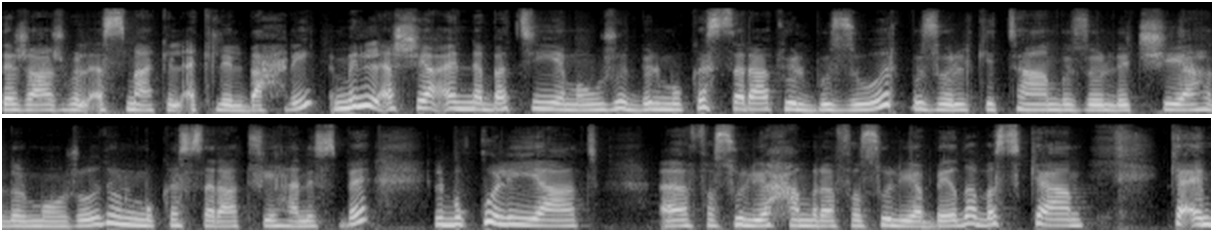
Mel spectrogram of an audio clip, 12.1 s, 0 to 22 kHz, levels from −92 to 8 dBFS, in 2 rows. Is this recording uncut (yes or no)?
no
